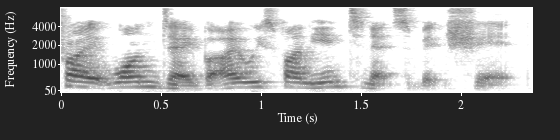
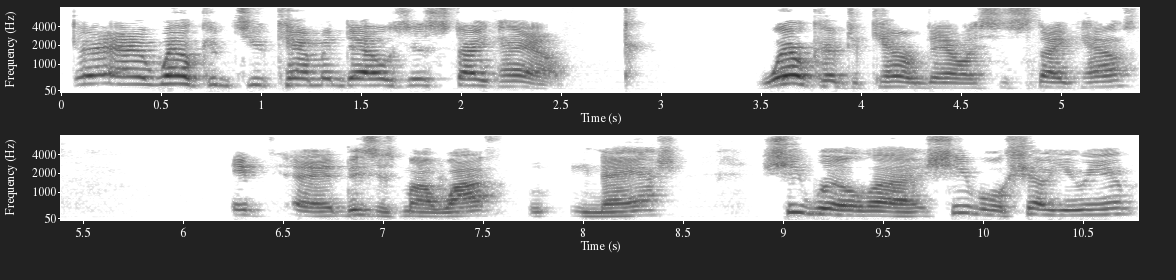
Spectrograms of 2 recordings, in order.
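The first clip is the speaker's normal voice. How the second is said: put-on Texas accent; 3 semitones higher, 4 dB louder than usual. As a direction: play a Texan steakhouse host with a broad accent. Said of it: "I can always do Texas".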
